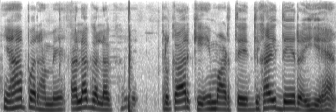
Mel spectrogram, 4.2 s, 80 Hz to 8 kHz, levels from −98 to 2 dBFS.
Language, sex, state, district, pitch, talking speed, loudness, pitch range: Hindi, male, Himachal Pradesh, Shimla, 170 Hz, 170 wpm, -13 LUFS, 150-190 Hz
